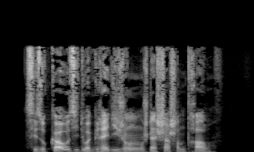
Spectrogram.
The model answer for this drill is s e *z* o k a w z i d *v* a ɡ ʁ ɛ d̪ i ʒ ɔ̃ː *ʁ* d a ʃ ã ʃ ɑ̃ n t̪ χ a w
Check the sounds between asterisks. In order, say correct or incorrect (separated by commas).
correct, incorrect, incorrect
